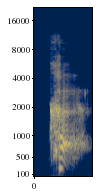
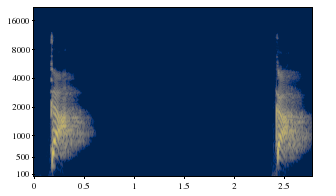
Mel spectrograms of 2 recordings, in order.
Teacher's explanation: it is an unaspirated K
